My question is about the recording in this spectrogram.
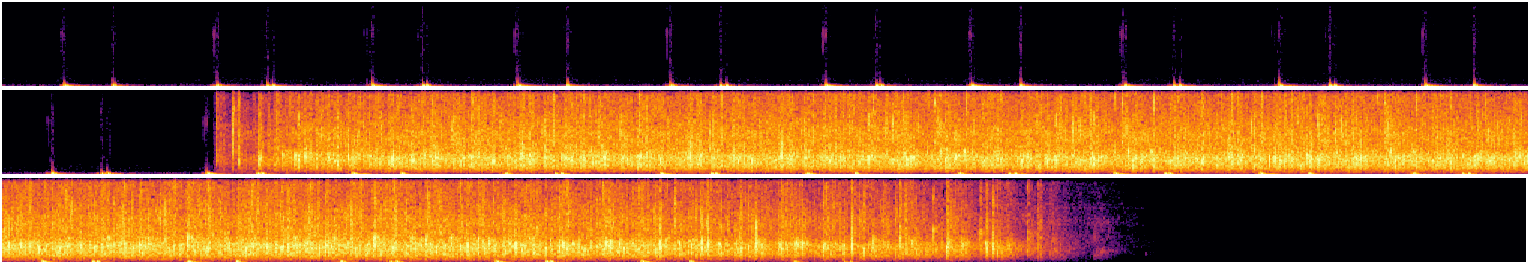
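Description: A low, heartbeat-like thump repeating evenly about twice a second, with a faint low hum under it at first. About twelve seconds in, applause starts over the thumps; both fade out shortly before the end.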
